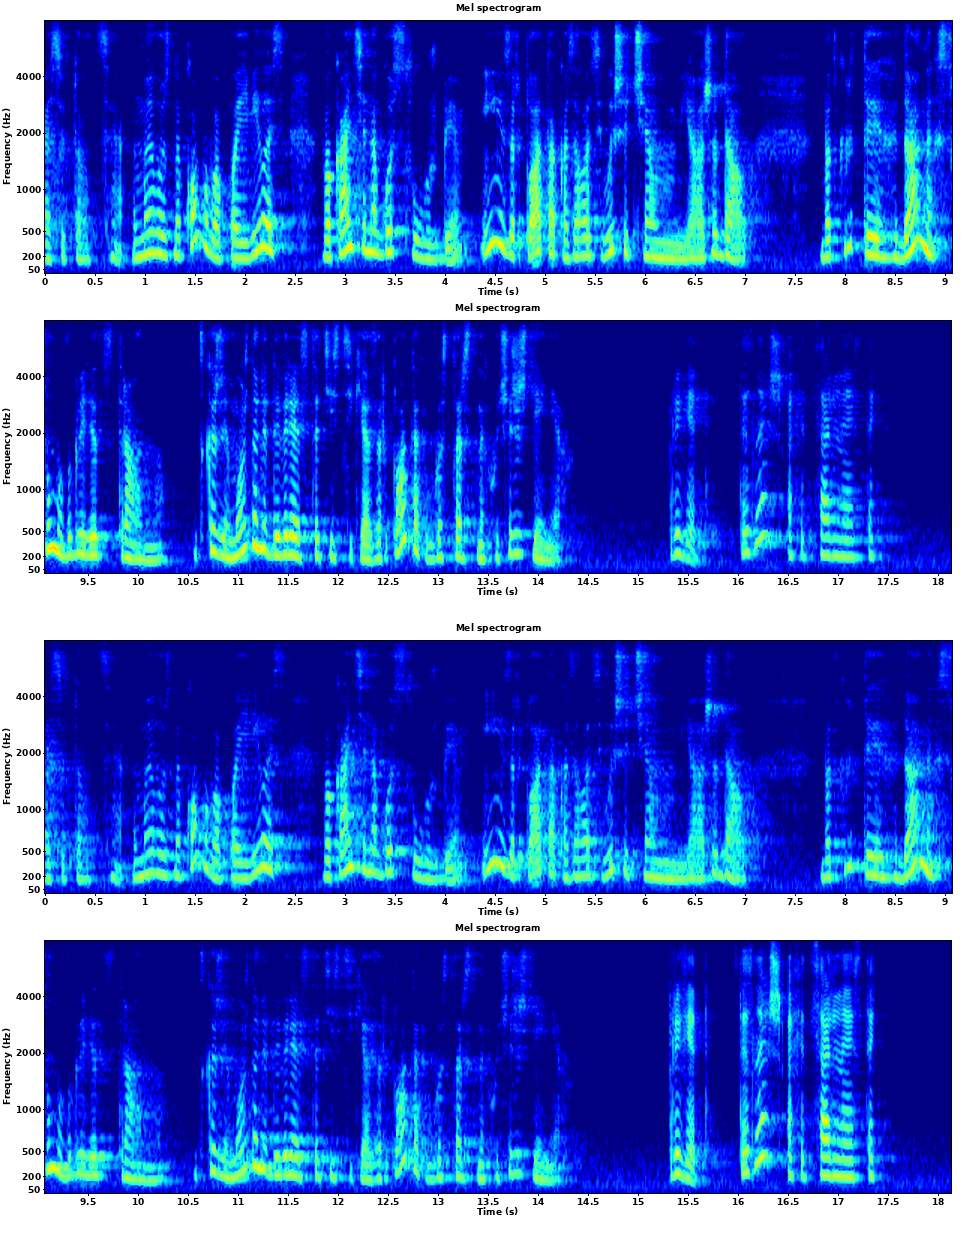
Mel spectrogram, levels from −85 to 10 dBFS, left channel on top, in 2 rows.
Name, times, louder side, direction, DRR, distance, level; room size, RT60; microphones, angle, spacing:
voice 1, 0.0-7.0 7.5-10.3 10.7-14.2, left 5 dB, 85° left, 7 dB, 0.6 m, -33 dB
voice 2, 15.3-15.6 16.0-17.4, right 6 dB, 90° right, 16 dB, 0.6 m, -35 dB
12.5 x 12.0 x 7.2 m, 0.87 s
head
